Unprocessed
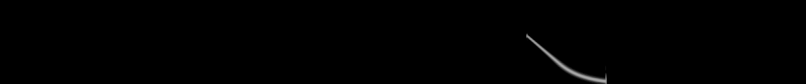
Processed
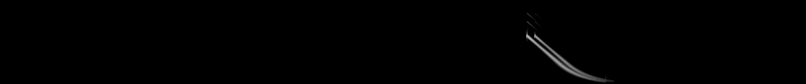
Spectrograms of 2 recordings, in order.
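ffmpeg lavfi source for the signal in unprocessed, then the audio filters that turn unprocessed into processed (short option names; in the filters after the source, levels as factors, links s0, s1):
-f lavfi -i "aevalsrc='0.0708*clip(t/0.002,0,1)*clip((0.79-t)/0.002,0,1)*sin(2*PI*3800*0.79/log(140/3800)*(exp(log(140/3800)*t/0.79)-1))':d=0.79:s=44100"
-af "highpass=1000,aexciter=amount=5.5:drive=6.8:freq=3500,aecho=1:1:78:0.376"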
